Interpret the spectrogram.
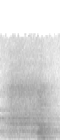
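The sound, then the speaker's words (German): A short, breathy snort from a dog, one quick nasal burst of air, with no talking over it. “oh, das war der Hund.”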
